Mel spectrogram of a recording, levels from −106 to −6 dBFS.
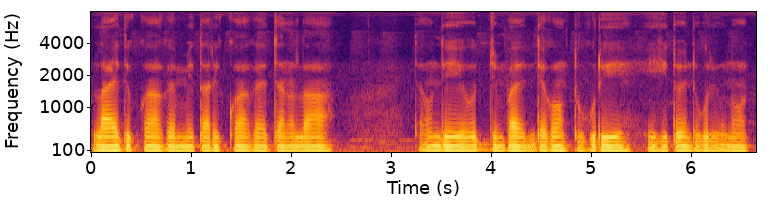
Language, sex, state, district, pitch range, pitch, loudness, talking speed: Chakma, male, Tripura, Dhalai, 90-95 Hz, 95 Hz, -16 LUFS, 145 wpm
